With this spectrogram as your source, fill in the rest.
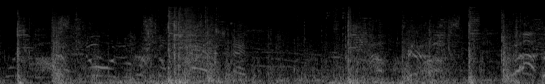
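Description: Swords clash and strike repeatedly in a chaotic battle.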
